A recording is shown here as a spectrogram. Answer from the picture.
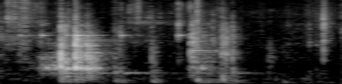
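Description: Lid being fitted onto a mini chopper bowl, clacking against it: a cluster of knocks about half a second in, then two more just after a second.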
